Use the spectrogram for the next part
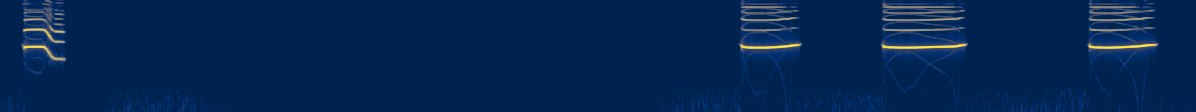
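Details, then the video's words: Deer calling with high, clear whistled notes, each slightly rising and ending abruptly. The first comes alone, then three more follow close together after a long quiet stretch, with a faint low rumble in between. "Deer Calling Sound"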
